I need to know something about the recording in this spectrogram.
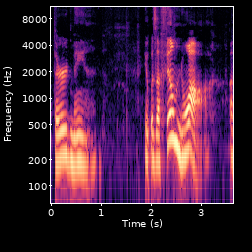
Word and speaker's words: film noir: It was a film noir. A film noir.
